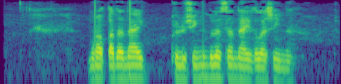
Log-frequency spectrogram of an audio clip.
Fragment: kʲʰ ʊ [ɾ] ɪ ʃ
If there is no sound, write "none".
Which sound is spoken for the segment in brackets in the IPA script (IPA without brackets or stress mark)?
l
